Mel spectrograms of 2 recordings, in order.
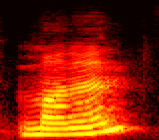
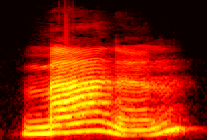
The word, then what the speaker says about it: manen: We must pronounce this as mannen, redden, zonnen. But no no no no no, that's not correct. We pronounce these words as manen reden and zonen. So now it is long.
